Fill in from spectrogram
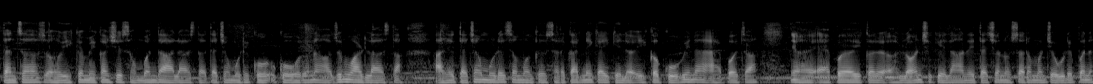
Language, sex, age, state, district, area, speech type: Marathi, male, 18-30, Maharashtra, Thane, urban, spontaneous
